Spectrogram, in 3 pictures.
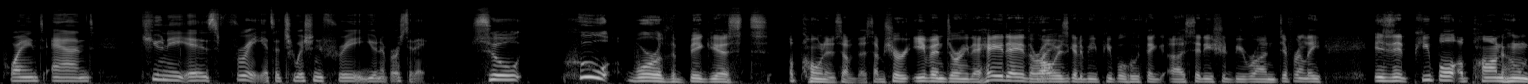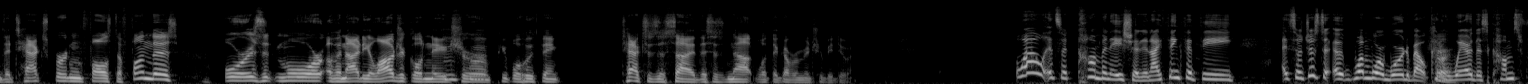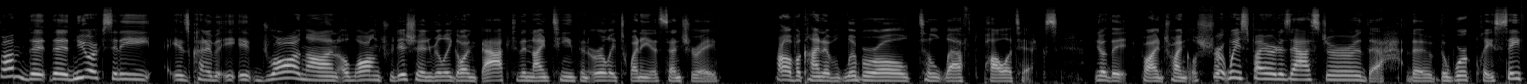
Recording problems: none

